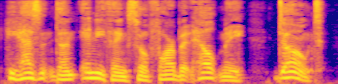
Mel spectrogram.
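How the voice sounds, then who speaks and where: A man voicing an anxious, soft-hearted young girl with an earnest, plain-spoken delivery in an audiobook. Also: deep voice, expressive, normal speed, breathy edge, no echo, studio quality. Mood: pleading.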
